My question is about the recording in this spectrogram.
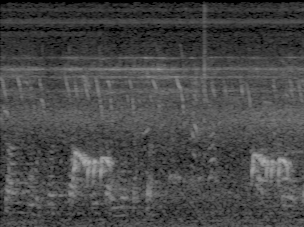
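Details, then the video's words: Zebra dove (perkutut) singing in the morning on the slopes of Menoreh while farmers eat breakfast: two short bursts of rapid, rolling coos, about three seconds apart, over faint background voices. "bunyi burung perkutut"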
